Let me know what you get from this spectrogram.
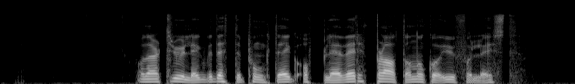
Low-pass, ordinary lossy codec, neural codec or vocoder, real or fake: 10.8 kHz; none; none; real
